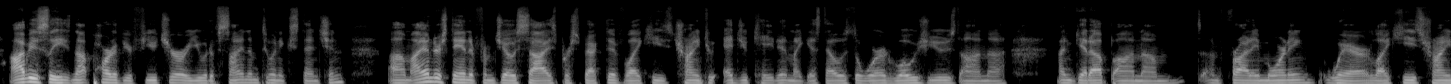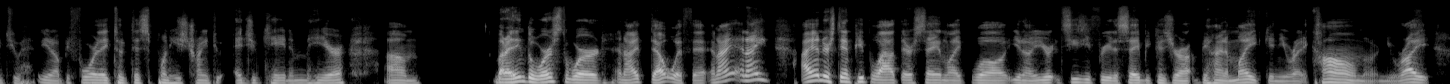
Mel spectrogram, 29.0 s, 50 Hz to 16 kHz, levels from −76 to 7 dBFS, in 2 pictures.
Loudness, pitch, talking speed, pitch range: -23 LUFS, 115 Hz, 230 wpm, 105-125 Hz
